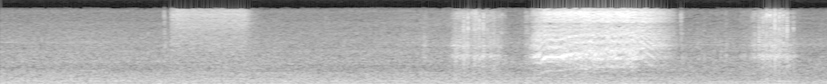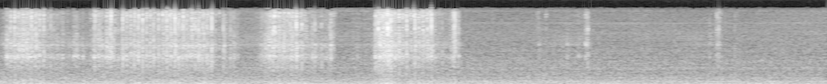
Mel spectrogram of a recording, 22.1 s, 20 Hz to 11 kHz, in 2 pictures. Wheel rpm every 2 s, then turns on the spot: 0, 0, 0, 60, 50, 20, 30, 10, 10, 0, 0.
10-18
